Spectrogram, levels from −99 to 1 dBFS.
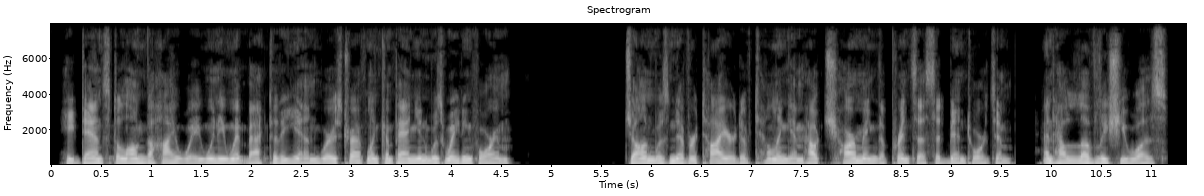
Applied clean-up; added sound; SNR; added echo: none; none; none; none.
